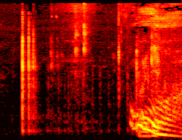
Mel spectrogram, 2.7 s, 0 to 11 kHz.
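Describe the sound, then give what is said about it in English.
A twelve-sided die rolled on a table during a tabletop role-playing game: a sharp clatter of quick hard taps, then scattered small clicks as it settles, before a voice exclaims at the end. “The dice. 1d12. Let's roll it.”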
